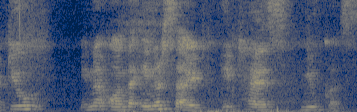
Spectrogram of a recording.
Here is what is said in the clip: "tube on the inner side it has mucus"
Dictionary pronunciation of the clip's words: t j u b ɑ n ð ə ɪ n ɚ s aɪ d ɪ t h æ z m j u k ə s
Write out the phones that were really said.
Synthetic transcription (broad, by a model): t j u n ɑ n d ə ɪ n ɚ s aɪ d ɪ t h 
